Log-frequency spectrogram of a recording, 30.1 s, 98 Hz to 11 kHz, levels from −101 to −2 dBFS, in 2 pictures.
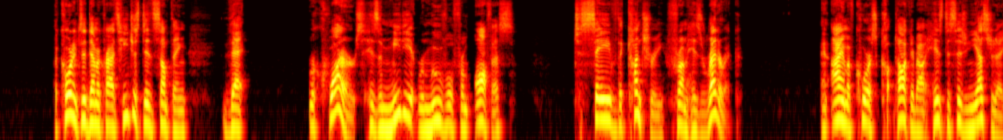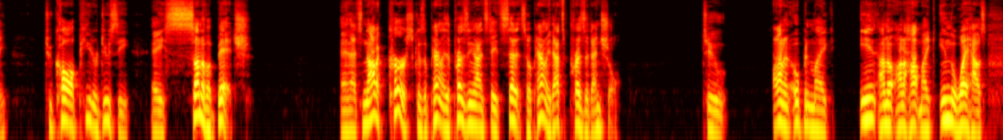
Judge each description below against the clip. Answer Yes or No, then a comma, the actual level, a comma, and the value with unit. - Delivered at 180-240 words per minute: No, average, 155 wpm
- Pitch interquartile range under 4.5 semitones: No, average, 5.2 semitones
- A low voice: No, medium, 160 Hz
